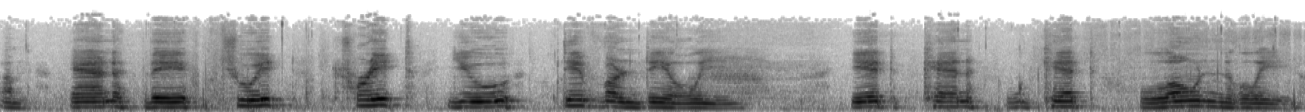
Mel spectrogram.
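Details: Adult with aphasia after a stroke, previously in a professional career, attending an aphasia conversation group with a speech-language pathologist; real patient speech showing aphasia.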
